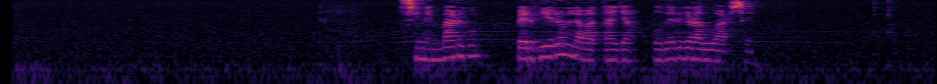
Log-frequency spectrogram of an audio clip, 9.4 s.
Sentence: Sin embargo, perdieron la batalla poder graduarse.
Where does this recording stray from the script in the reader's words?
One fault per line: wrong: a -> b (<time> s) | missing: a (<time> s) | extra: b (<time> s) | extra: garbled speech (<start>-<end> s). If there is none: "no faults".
no faults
